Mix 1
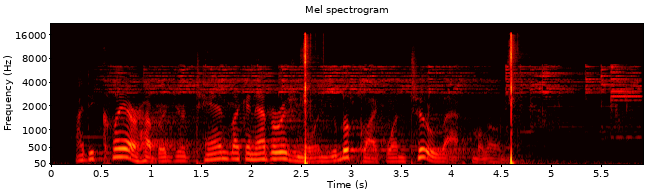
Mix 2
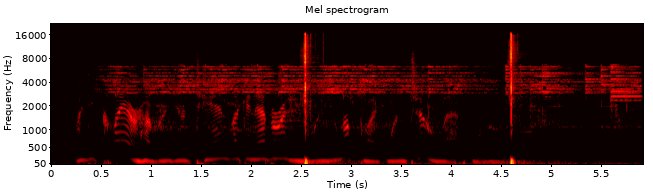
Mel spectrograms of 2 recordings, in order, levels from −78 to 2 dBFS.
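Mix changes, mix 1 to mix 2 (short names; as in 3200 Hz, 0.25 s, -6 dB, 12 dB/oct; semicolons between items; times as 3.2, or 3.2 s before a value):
speech: send -9.5 dB; master: add elliptic band-stop 110–1100 Hz, stop band 50 dB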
